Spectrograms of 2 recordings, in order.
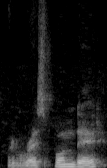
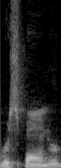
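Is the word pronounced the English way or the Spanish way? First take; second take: Spanish; English. First: It is pronounced as the Spanish word. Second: It is pronounced as the English word. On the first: "but it's pronounced responder" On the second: "Looks just like the word responder"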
